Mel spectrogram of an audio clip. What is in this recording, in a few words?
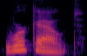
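"workout", English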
